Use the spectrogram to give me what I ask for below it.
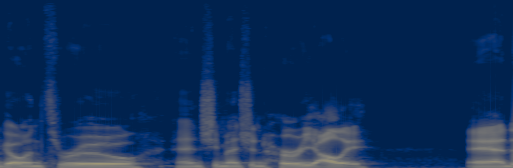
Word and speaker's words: Huriyali: so it'd be like if you as it's pronounced her reality but as like an English speaker reader we'd be like Harry yali we're like all right we don't want hair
